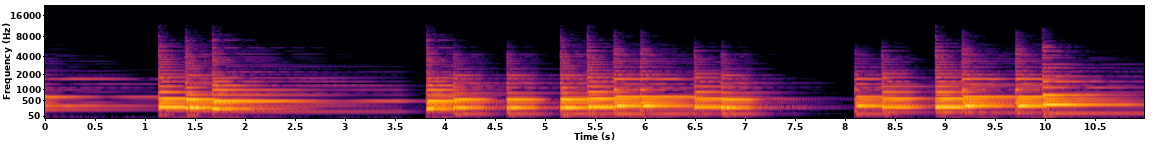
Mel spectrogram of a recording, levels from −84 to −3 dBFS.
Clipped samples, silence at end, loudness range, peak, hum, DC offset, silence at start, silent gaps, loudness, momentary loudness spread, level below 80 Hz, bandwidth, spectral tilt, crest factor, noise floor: under 0.1%; 0 s; 3 LU; -2 dBFS; none; under 0.1%; 0 s; none; -18 LUFS; 16 LU; -54 dBFS; 9.2 kHz; -6.5 dB/octave; 16 dB; -56 dBFS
